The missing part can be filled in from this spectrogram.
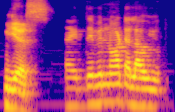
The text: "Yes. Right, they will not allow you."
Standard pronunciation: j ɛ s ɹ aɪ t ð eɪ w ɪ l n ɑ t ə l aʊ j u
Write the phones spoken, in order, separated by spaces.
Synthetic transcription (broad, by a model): j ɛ s l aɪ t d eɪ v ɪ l n ɑ t ə l aʊ j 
